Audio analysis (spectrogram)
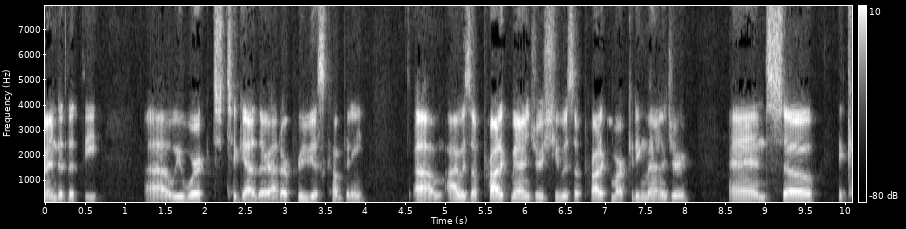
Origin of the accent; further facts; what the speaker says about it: Saskatchewan, Canada; now in Toronto, Canada; We're from Saskatchewan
